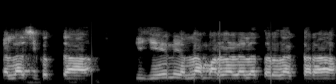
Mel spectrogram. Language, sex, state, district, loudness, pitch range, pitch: Kannada, male, Karnataka, Chamarajanagar, -21 LUFS, 145-155 Hz, 150 Hz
